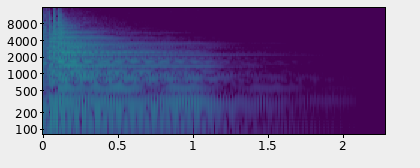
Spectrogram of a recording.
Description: Gb Minor 7th

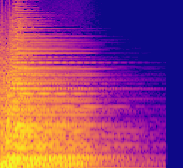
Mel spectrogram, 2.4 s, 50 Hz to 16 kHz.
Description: C sharp Augmented 9th C sharp down, chord

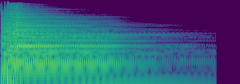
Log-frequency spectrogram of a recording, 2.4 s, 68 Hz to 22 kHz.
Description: Gb 7th Sharp 9th Gb Guitar; strummed; Gb7#9; 14,16,14,14,16,17; JGuitar

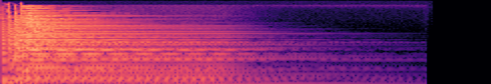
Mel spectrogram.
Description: D sharp Major, A sharp

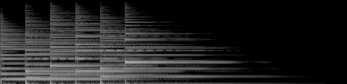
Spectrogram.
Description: B 7th Flat 9th B Guitar; B7b9; arpeggiated

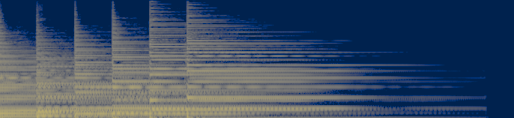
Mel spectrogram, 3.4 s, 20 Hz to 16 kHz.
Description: F Major 13th Guitar Drop D

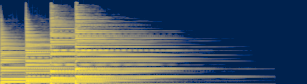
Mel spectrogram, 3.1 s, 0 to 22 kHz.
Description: C Diminished C; Cdim Chord {X 3 4 X 4 2} arpeggiated

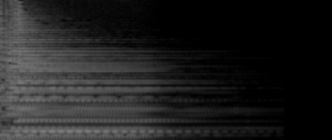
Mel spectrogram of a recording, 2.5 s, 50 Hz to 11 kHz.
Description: C Major 7th, F, guitar chord; Cmaj7/F strummed; JGuitar

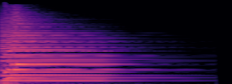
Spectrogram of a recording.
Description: B Major A sharp; B/A#; strummed

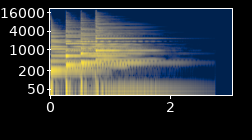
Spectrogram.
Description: G sharp 7th Suspended 2nd, Guitar, Half Step Down

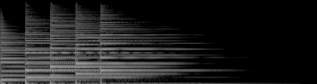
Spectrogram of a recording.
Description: Minor Sharp 5th, Guitar, Drop D; Gsharp; x,11,14,13,12,12

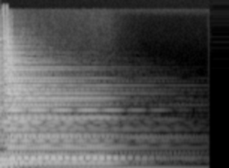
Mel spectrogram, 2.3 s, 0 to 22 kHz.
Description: A Minor 6th Add 9th A, Chord; Am6add9 strummed; 21,25,26,22; JGuitar

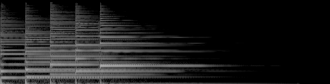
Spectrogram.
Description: Bb Major 7th Suspended 4th, Eb, chord

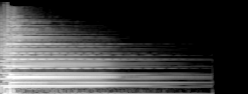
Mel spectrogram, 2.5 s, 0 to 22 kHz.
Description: A 6th Flat 5th A Guitar, chord; A6b5 strummed

